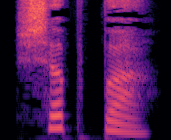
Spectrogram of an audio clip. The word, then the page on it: ಶಪ್ಪ: śappa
